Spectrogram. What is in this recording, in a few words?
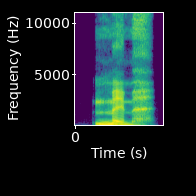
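"mei4 mei5", Chinese; HSK2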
